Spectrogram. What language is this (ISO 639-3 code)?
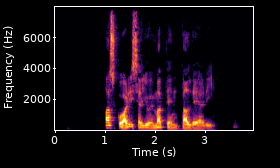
eus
